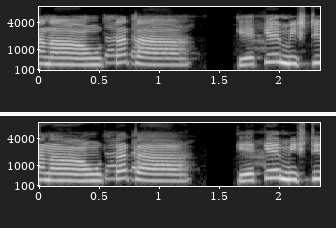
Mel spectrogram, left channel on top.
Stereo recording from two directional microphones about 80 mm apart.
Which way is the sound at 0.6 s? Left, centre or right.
Centre.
